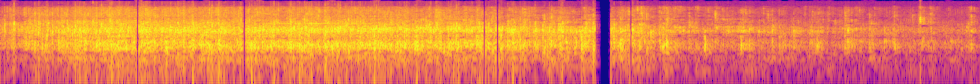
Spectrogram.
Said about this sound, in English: But I say that it's been a true honor to work with these people, and I think we should all give them an applause.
